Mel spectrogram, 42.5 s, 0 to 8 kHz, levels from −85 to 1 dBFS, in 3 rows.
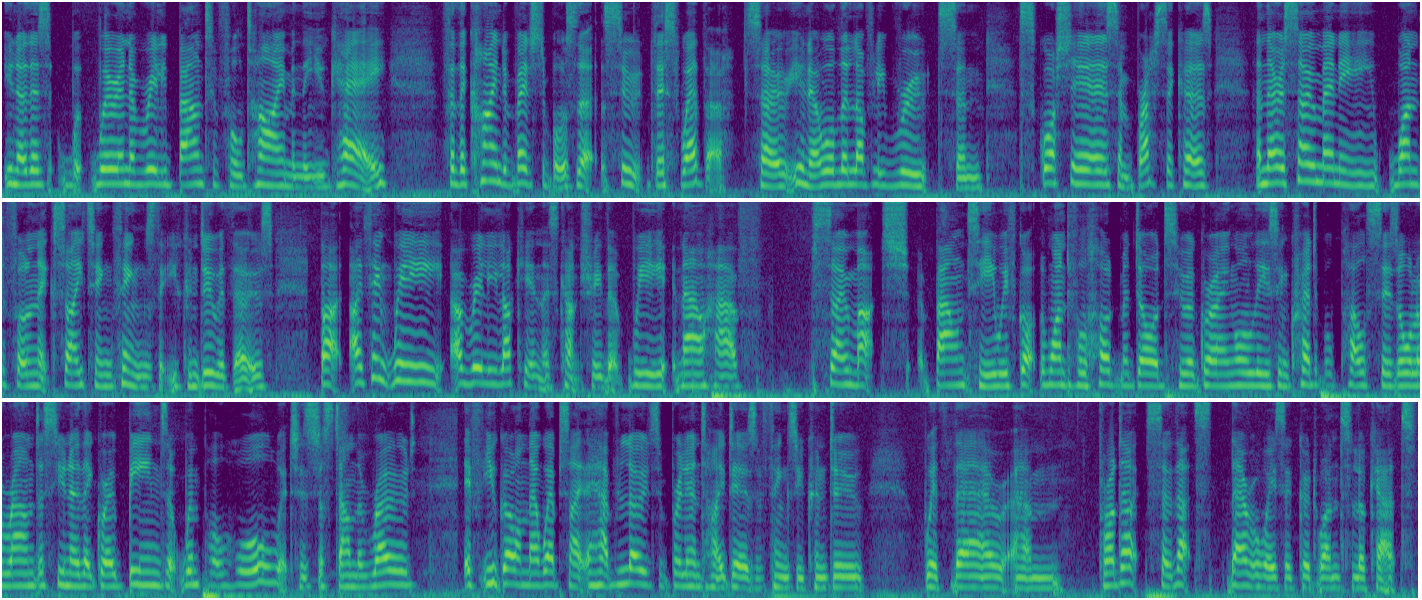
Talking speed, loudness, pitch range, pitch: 175 wpm, -22 LUFS, 175-215 Hz, 195 Hz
